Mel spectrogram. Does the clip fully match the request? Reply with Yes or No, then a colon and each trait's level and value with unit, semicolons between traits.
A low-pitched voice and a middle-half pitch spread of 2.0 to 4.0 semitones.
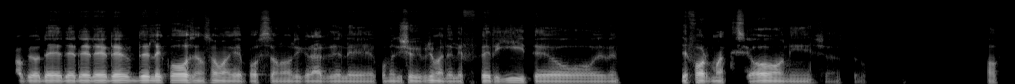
Yes: very low, 80 Hz; average, 2.8 semitones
